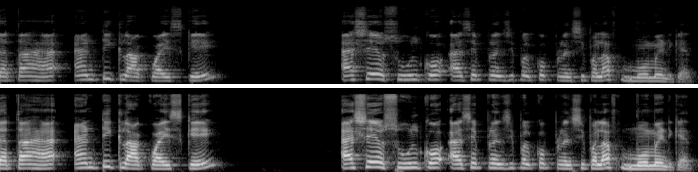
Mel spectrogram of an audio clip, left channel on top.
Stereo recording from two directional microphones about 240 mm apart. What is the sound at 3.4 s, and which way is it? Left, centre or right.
Speech, right.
